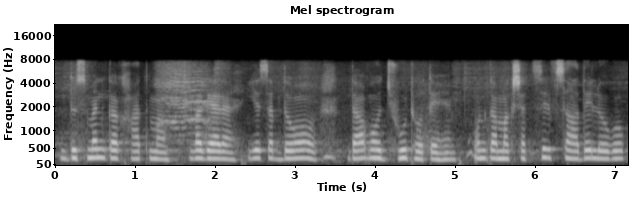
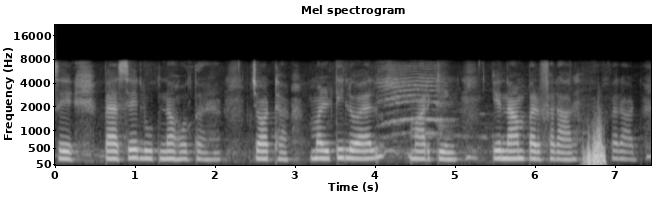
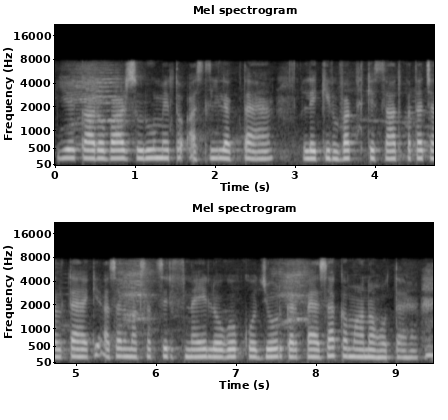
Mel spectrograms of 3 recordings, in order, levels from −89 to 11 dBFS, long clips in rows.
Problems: constant background noise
